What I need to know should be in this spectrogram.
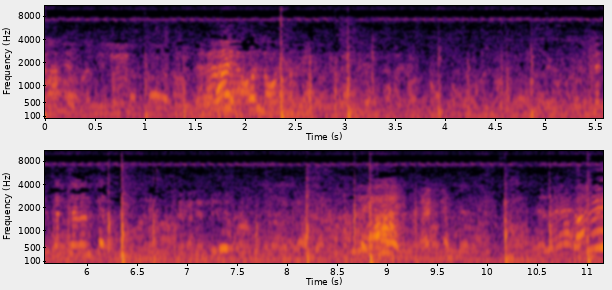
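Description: A volleyball is struck with hands, thudding sharply now and then.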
